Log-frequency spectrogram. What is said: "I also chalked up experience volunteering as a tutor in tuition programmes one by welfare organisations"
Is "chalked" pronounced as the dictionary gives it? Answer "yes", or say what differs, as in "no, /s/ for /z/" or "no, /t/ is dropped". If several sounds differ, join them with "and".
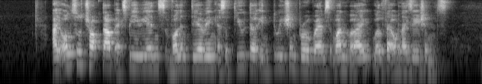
yes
